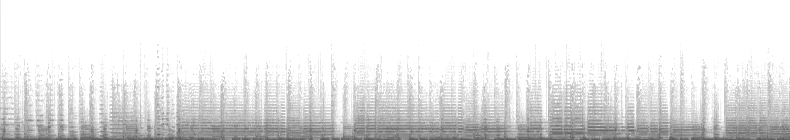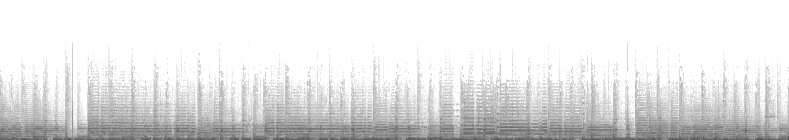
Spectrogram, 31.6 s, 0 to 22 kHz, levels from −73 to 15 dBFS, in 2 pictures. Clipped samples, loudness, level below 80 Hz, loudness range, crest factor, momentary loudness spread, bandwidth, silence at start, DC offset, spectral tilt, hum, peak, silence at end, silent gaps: under 0.1%; -21 LUFS; -28 dBFS; 2 LU; 14 dB; 3 LU; 12.5 kHz; 0 s; under 0.1%; -6.5 dB/octave; none; -6 dBFS; 0 s; none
